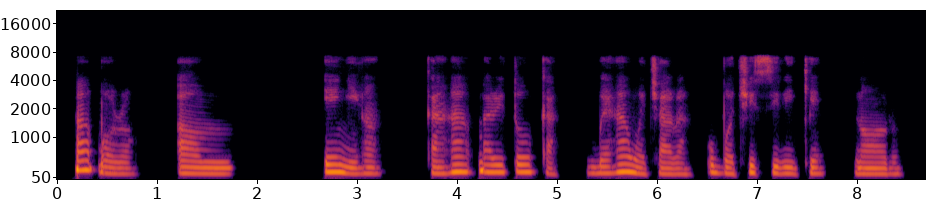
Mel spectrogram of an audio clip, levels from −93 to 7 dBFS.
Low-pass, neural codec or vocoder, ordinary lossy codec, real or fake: 7.2 kHz; none; none; real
